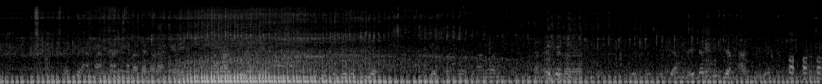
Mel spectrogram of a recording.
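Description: A motor vehicle engine running, swelling to its loudest about two to three seconds in and then fading back down.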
